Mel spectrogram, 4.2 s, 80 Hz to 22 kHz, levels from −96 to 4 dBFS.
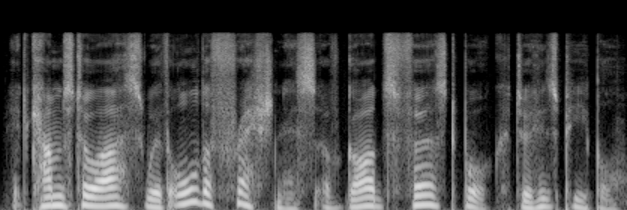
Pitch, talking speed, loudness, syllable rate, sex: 150 Hz, 215 wpm, -17 LUFS, 4.5 syllables/s, male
